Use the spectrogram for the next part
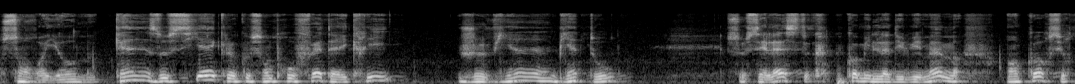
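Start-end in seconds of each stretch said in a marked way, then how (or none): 4.6-6.2 slow, drawn-out promise; solemn prophecy. Acted. Prophet relaying the promise of return, slow and solemn. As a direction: let each word stretch out slowly.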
